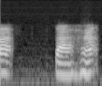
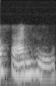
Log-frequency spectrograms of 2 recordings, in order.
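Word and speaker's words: 三合: อีก อย่าง หนึ่ง ว่า ซาฮะ ตาม สำเนียง ฮกเกี้ หรือ ว่า จิน กลาง ออก เสียง ว่า ซานเหอ แปล ว่า องศา หมาย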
